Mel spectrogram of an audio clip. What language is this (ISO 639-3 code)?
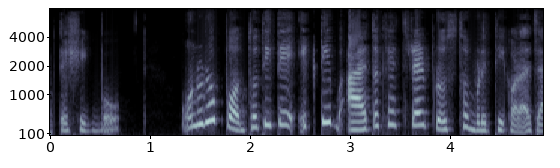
ben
